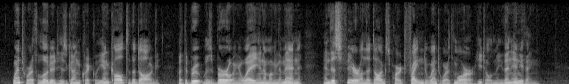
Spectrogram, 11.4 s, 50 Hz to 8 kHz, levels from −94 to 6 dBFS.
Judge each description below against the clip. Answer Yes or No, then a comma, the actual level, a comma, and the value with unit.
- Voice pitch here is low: Yes, low, 100 Hz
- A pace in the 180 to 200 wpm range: Yes, average, 185 wpm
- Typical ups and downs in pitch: Yes, average, 4.0 semitones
